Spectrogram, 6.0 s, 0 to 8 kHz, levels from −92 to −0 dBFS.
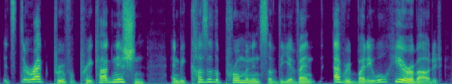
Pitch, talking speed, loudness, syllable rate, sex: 170 Hz, 180 wpm, -19 LUFS, 6.2 syllables/s, male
